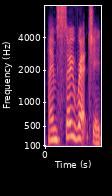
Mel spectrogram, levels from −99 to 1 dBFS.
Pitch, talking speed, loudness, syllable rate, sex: 225 Hz, 245 wpm, -17 LUFS, 5.4 syllables/s, female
